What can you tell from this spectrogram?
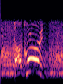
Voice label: attack position, mood med, speech ru; War Thunder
